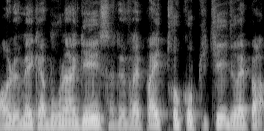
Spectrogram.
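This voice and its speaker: With a dark, mellow tone, a man talks at a very fast pace in a dry, close sound with no echo. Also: very clean recording, silent background. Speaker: ultra-trail runner, adventurer. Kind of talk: podcast conversation.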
